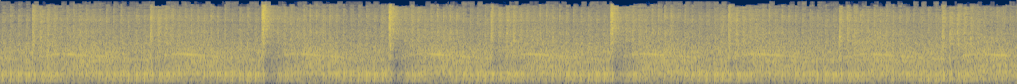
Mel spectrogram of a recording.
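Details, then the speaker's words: Small lawn mower engine in a fuel additive test; rough running with irregular pops and stumbles every half second to second, harder to start; owner suspects small amounts of moisture in the fuel. "this one a little harder to start a little more you know popping and spitting and sputtering probably small amounts of moisture getting in there"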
